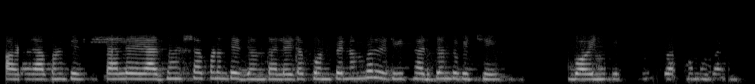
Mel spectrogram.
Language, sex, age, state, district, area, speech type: Odia, female, 18-30, Odisha, Rayagada, rural, conversation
